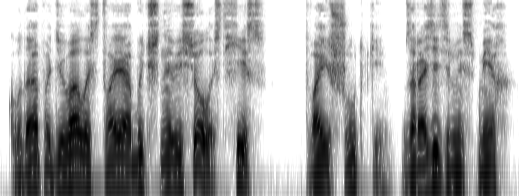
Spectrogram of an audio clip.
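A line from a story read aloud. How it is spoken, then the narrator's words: Deep bass voice. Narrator (Russian): спросил Росс басом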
